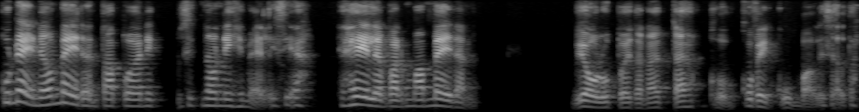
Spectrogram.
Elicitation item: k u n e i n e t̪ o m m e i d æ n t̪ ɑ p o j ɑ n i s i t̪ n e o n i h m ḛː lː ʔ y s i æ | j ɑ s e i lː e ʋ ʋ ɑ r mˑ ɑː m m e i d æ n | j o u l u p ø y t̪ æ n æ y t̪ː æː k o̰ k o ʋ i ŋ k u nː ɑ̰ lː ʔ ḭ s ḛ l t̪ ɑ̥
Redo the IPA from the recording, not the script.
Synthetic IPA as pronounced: k u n e i n e o m m e i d æ n t̪ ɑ p o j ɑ n i s i t̪ n e o n i h m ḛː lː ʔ i s i æ | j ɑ h e i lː e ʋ ʋ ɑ r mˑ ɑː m m e i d æ n | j o u l u p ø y t̪ æ n æ y t̪ː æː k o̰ k o ʋ i ŋ k u mː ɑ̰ lː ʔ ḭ s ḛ l t̪ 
